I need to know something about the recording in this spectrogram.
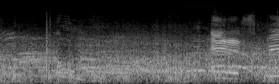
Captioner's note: foot slaps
